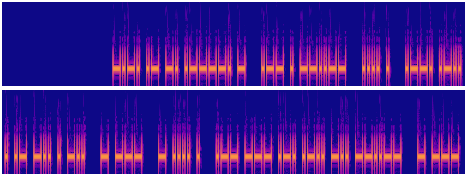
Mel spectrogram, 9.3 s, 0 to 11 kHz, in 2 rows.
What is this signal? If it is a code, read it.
Morse code, heard as a keyed tone, about 50 wpm, 700 Hz. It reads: CAN'T WE, HE PLEADED TO THE WORLD, TO
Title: A Sound Of Thunder 50wpm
